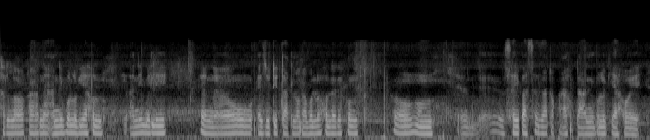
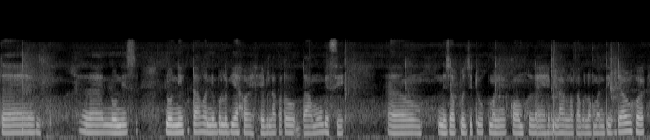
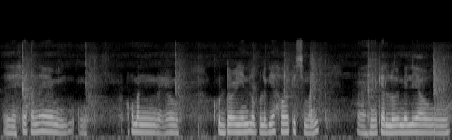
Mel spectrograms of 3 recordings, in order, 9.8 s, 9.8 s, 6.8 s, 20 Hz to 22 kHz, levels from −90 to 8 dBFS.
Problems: none marked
